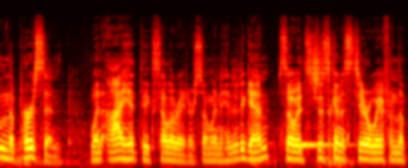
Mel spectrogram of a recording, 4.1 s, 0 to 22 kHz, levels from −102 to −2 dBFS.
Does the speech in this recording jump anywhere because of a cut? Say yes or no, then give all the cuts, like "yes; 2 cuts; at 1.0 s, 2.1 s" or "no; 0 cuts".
yes; 1 cut; at 2.8 s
